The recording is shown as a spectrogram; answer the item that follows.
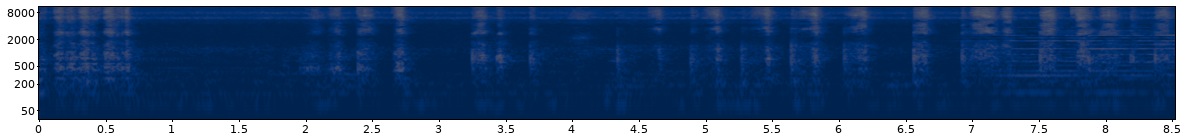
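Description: Graphite pencil scratching across drawing paper in quick, repeated hatching strokes. Background music is heard at the start and comes back in near the end.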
